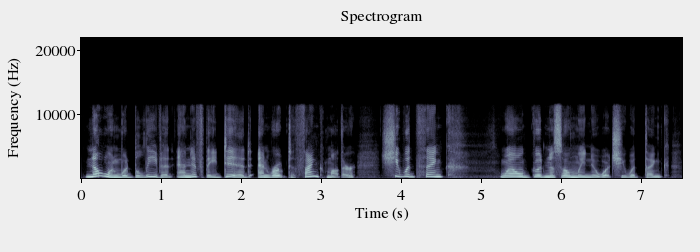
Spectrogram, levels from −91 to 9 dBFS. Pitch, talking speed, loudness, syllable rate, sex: 245 Hz, 190 wpm, -18 LUFS, 5.1 syllables/s, female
